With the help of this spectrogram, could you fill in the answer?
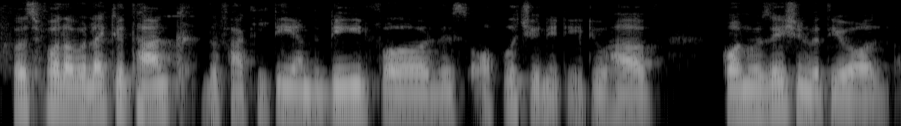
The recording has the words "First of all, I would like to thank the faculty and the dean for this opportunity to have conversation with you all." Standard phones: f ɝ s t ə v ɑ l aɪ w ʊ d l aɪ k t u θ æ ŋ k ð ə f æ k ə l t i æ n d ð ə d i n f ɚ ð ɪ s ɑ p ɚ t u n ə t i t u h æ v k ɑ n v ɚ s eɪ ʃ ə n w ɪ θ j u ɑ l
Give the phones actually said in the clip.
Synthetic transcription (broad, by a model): f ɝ s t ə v ɑ l aɪ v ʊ d l aɪ k t u t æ ŋ k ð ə f æ k ə l t i æ n d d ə d i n f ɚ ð ɪ s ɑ p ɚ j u n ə t i t u h æ v k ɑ n v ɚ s eɪ ʃ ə n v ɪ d j u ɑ l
